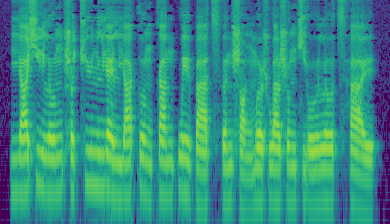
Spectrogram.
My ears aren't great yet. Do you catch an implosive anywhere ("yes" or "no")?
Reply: no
